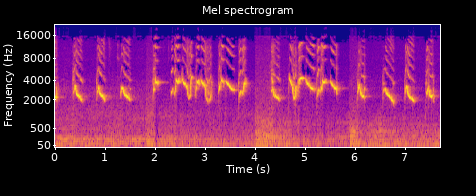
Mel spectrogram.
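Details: Greater green leafbird raised at home, sung to prompt quiet birds into song: sharp downslurred whistles repeated roughly twice a second, mixed with bursts of rapid warbling and a few clicks.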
